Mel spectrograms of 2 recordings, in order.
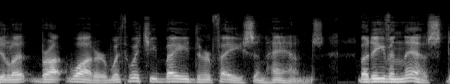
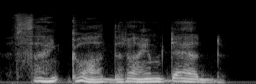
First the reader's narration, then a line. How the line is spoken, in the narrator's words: she murmured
